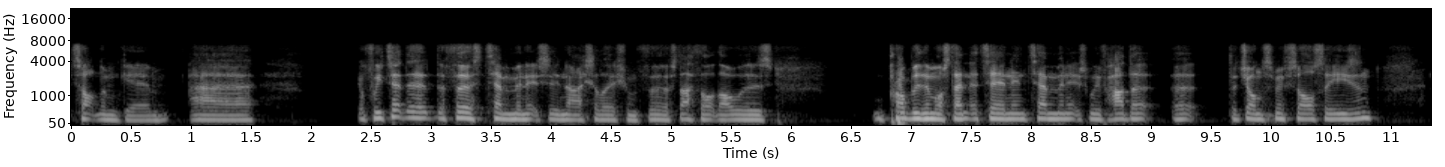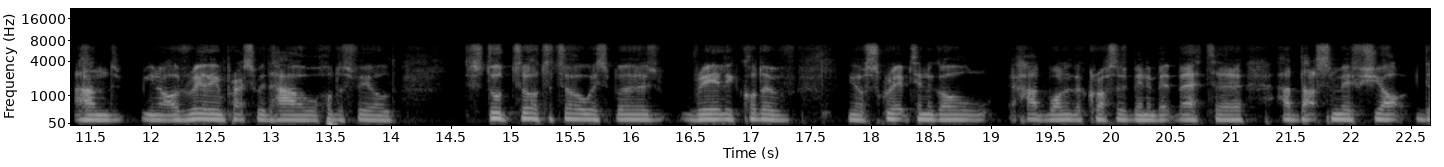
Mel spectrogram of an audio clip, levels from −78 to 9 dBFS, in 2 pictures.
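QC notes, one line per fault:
Speech passes through the AMR wideband (HD Voice) codec at a quality that fits its top 23.85 kbit/s mode, with the band ending at 7.2 kHz as that codec sets it and coding roughness faint at most.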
